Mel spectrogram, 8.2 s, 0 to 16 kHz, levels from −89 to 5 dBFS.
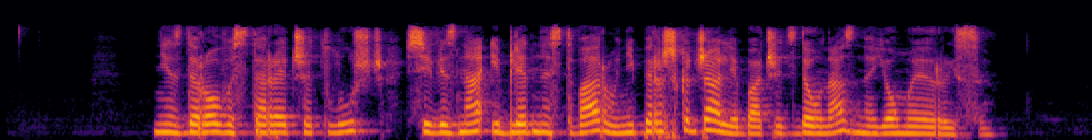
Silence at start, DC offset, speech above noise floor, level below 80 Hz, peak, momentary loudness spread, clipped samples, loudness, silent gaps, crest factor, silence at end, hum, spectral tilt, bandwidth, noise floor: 1.15 s; under 0.1%; 56 dB; -52 dBFS; -2 dBFS; 7 LU; under 0.1%; -17 LUFS; none; 16 dB; 0.75 s; none; -4 dB/octave; 8.4 kHz; -72 dBFS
